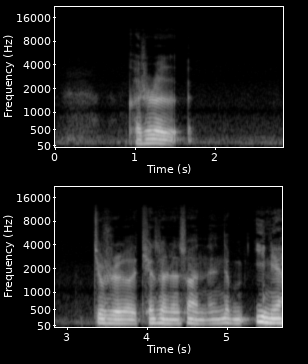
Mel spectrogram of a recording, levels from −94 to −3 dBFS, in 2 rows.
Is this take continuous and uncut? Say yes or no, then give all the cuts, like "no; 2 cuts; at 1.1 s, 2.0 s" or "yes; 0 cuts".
yes; 0 cuts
